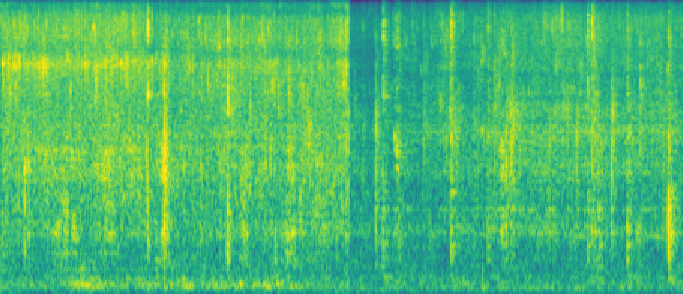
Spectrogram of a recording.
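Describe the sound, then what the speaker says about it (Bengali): Chopped onions fry in a pan with a busy, continuous sizzle, broken by stirring scrapes and clacks; the sizzle drops briefly midway, then carries on. "কুচনো পেঁয়াজ দিয়ে দেবো। পেঁয়াজটা ভালো করে ভেজে নেব।"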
